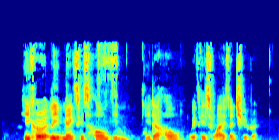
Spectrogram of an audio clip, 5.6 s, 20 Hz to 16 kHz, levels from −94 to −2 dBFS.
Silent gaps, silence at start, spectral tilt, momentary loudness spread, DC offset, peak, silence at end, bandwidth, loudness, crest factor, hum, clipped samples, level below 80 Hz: none; 0.45 s; -4 dB/octave; 16 LU; under 0.1%; -2 dBFS; 0.5 s; 11.5 kHz; -20 LUFS; 18 dB; none; under 0.1%; -62 dBFS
